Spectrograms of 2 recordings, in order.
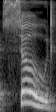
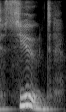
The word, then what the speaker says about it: sewed: Primeiro, essa pronúncia sewed, que não é intuitiva para essa escrita. S-E-W-E-D. Ok, então... Normalmente você pensaria algo como sewed, sewed, mas é sewed, sewed, ok?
